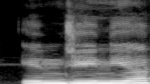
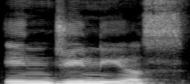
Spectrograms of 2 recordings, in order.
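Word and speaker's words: ingenious: दिखा सके तो उसको बोलेंगे इंजीनियस इंजीनियस इंजीनियर नहीं है। ध्यान रखना इंजीनियस।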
